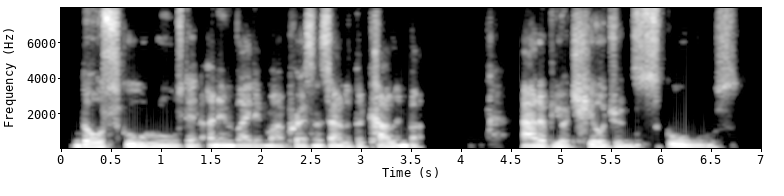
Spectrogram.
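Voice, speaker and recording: In a very deep, low voice, a man speaks with fairly even intonation. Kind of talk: spoken-word poetry, preaching delivery. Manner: preaching cadence, rhythmic poetic delivery.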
